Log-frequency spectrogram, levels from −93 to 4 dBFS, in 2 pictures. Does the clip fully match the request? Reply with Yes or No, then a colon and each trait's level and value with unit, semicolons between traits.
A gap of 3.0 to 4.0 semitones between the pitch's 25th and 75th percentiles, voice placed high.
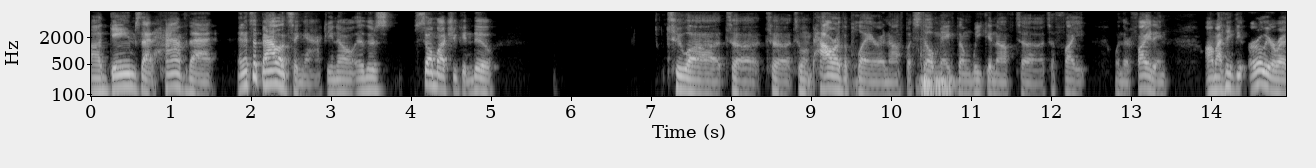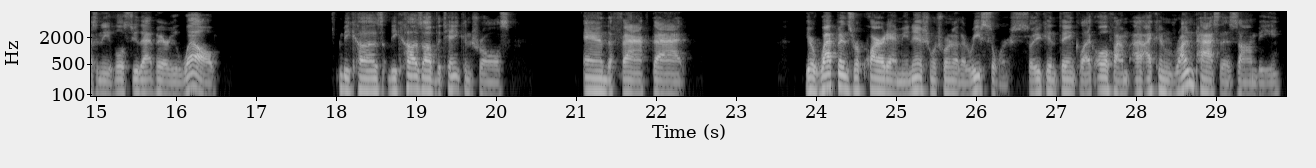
No: average, 3.3 semitones; low, 110 Hz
